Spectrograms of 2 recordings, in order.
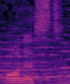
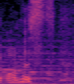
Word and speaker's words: honest: i actually don't know how you would say honest without the h because the h is silent and how most people over here say honest you know what ever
